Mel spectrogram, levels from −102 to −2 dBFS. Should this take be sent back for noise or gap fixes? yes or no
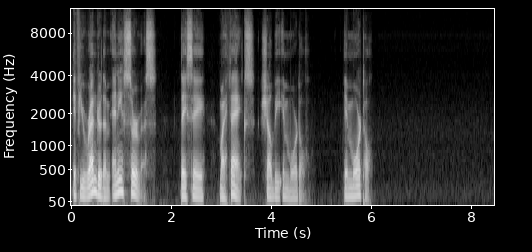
no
